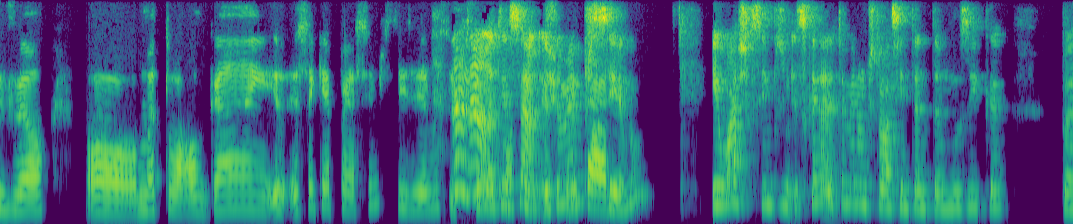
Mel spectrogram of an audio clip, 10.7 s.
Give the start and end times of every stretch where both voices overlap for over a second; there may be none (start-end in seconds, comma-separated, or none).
4.5-6.1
